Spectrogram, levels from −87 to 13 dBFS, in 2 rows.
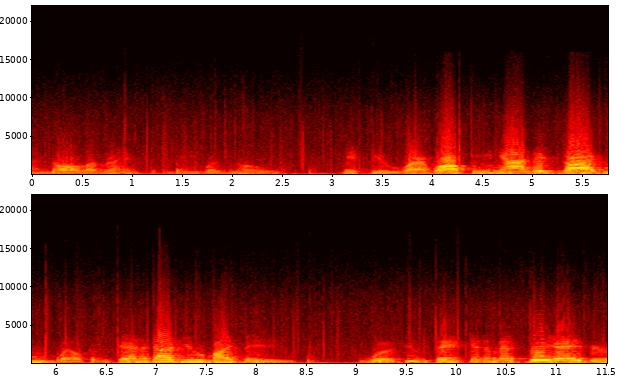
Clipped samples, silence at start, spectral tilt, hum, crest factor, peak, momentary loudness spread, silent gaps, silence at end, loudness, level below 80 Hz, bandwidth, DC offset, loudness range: under 0.1%; 0 s; -6.5 dB/octave; none; 16 dB; -8 dBFS; 20 LU; none; 0 s; -24 LUFS; -44 dBFS; 12 kHz; under 0.1%; 10 LU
